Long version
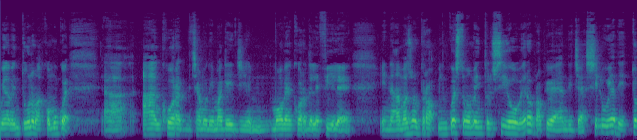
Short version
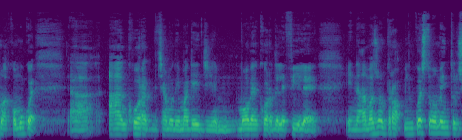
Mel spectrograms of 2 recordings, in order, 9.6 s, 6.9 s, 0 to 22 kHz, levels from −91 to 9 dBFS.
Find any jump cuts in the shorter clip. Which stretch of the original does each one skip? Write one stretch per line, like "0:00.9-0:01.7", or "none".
none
